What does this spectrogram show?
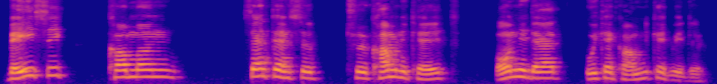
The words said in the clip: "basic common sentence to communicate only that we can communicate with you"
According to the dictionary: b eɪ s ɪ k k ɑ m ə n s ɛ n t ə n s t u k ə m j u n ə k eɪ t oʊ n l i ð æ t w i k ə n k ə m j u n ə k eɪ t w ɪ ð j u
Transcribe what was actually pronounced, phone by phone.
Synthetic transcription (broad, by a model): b eɪ s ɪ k k ɑ m ə n s ɛ n t ə n s t u k ə m j u n ə k eɪ t oʊ n l i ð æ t w i k ə n k ə m j u n ə k eɪ t w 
